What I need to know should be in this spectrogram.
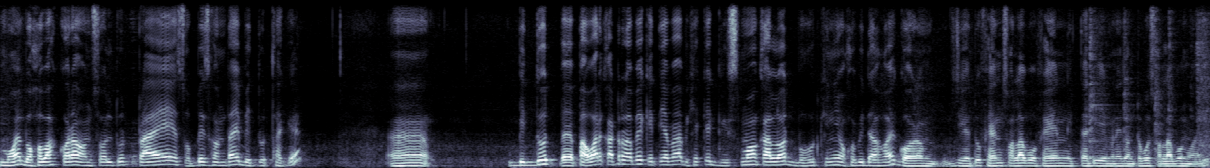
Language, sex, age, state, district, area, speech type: Assamese, male, 18-30, Assam, Kamrup Metropolitan, urban, spontaneous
